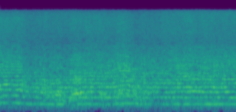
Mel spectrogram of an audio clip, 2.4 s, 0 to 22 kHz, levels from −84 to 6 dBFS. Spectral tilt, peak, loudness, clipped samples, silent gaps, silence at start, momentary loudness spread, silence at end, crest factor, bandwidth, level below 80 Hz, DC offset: -1.5 dB/octave; -4 dBFS; -17 LUFS; under 0.1%; none; 0 s; 2 LU; 0 s; 14 dB; 16 kHz; -56 dBFS; under 0.1%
